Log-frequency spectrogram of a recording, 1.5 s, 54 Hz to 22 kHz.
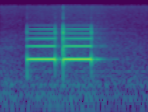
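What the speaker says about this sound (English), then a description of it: "So I don't like having the beep on." Three short electronic key beeps from a Puxing PX-888K radio in quick succession, clear and close against a quiet background.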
